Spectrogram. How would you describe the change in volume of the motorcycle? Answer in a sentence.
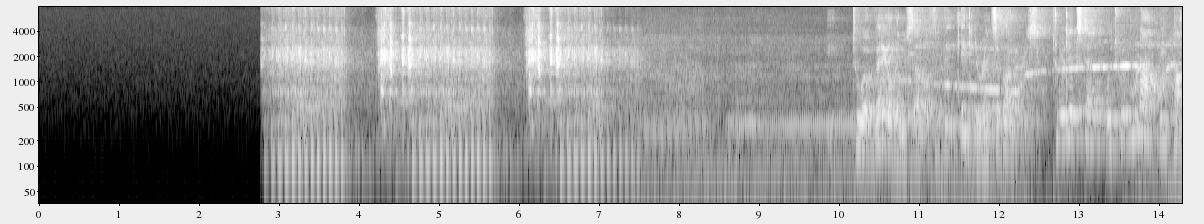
The volume of the motorcycle goes down.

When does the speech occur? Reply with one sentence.
You can hear the speech from 9.8 to 14.2 s.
